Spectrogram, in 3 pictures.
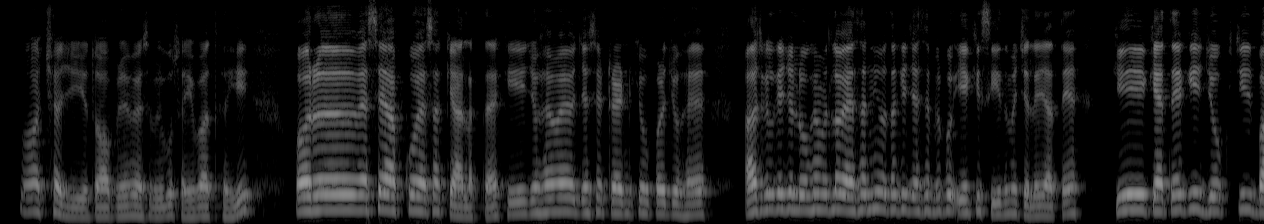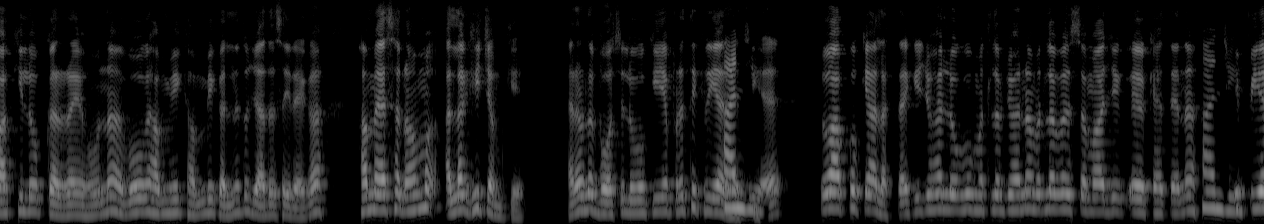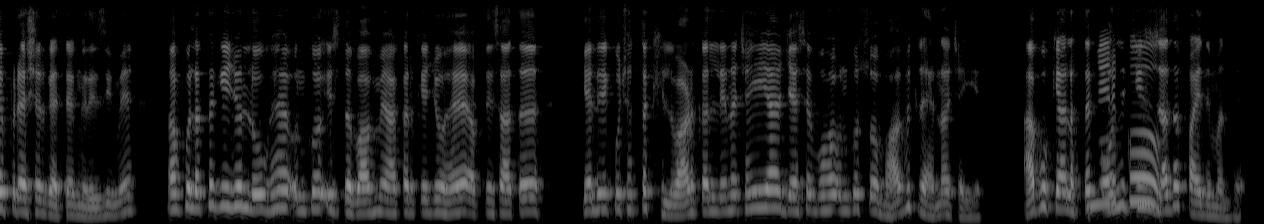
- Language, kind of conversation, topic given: Hindi, podcast, क्या आप चलन के पीछे चलते हैं या अपनी राह चुनते हैं?
- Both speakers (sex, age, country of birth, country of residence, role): female, 20-24, India, India, guest; male, 20-24, India, India, host
- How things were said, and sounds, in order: in English: "ट्रेंड"; in English: "पीयर प्रेशर"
